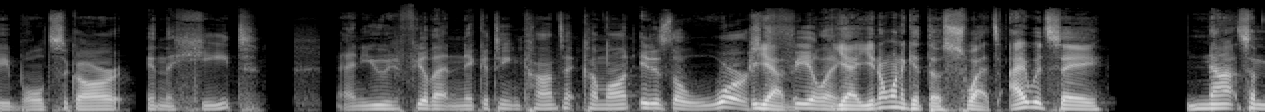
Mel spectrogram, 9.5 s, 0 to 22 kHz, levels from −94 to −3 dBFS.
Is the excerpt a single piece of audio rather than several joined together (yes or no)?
yes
